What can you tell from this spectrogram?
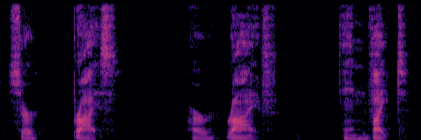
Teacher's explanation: You can see I'm accenting the second syllable because that's where the long I falls.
